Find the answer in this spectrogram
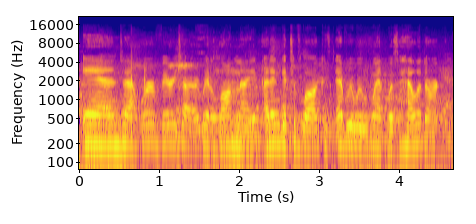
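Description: A woman is speaking. Crowd noise can be heard behind her. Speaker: vlogger. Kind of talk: casual vlog chat. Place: cafe. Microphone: phone near.

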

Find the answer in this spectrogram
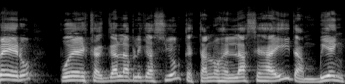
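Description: In a quiet background, a man speaks at a moderate pace in a high pitch. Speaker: gossip show host. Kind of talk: casual chat, entertainment news. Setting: studio, live stream. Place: studio. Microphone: studio mic.

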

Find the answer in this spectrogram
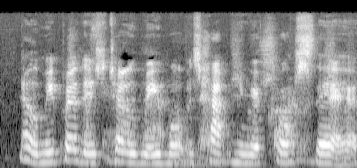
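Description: Her pitch shifts in an ordinary way. The woman's delivery is very slow. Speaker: care home resident. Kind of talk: personal wartime reminiscence.

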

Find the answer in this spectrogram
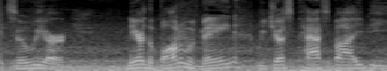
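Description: Over loud background noise, a man talks at a moderate pace, the sound dry with no echo. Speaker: vlogger. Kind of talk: casual vlog chat. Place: car.

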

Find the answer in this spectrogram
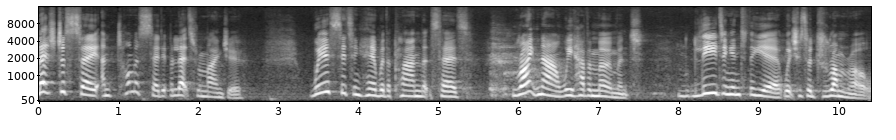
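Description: A woman with a British accent talks at a moderate pace in a fairly high pitch. Her bright, sharp tone rises and falls in very wide swings. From Britain. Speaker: UN development advisor; speaker. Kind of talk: conference panel talk. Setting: stage with audience. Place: hall. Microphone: podium.

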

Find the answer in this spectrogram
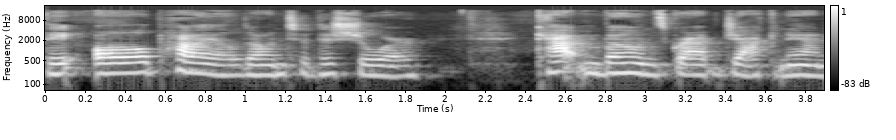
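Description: Read in a natural reading voice, the lines keep a fairly even intonation.

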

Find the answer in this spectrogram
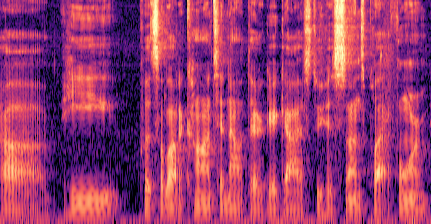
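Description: A man's very deep, low voice in a flat monotone. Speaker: reaction video host. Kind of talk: casual vlog chat. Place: home room.

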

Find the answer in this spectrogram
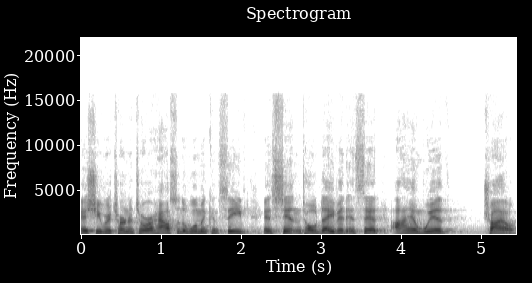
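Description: A man speaks at a fairly quick pace in a high voice. His intonation is fairly even against a quiet background. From US South. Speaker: pastor. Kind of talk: sermon. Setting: church. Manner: earnest, conversational preaching. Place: church.

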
